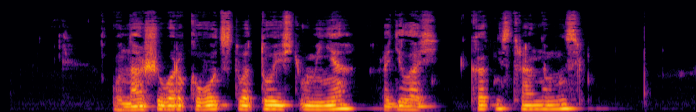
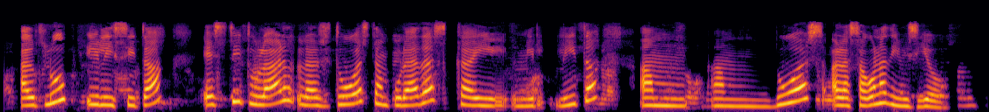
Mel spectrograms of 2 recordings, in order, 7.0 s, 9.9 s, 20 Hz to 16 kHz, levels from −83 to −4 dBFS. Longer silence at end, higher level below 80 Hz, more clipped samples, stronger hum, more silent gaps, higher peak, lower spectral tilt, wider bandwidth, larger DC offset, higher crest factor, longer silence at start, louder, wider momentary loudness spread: first, 1.15 s vs 0.15 s; about the same, -60 dBFS vs -64 dBFS; neither; neither; second, none vs 4.52-4.56 s; about the same, -4 dBFS vs -2 dBFS; first, -5.5 dB/octave vs -4 dB/octave; first, 11 kHz vs 7.8 kHz; neither; about the same, 16 dB vs 16 dB; first, 0.65 s vs 0.05 s; about the same, -20 LUFS vs -18 LUFS; first, 11 LU vs 8 LU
